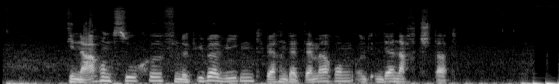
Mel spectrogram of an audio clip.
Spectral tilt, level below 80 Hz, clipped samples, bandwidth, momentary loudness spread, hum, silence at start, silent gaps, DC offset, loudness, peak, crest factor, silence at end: -7.5 dB/octave; -36 dBFS; under 0.1%; 13.5 kHz; 9 LU; none; 0.05 s; none; under 0.1%; -21 LUFS; -6 dBFS; 14 dB; 0 s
